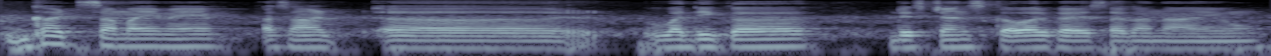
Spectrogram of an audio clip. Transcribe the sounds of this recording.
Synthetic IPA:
ɡʱɐʈʰsɐməjmẽ | ɐsã | ʋɐd̪ʱiːk | ɖɪsʈə̃nskɐʋəɾkɐɾesɐkʰə̃nd̪aːɦijũː

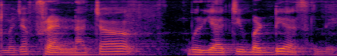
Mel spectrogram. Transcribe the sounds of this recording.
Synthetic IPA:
məd͡ʒafɾɛ̃ɳɖat͡ʃa | bʊɾijat͡ʃibəɖːeəsle

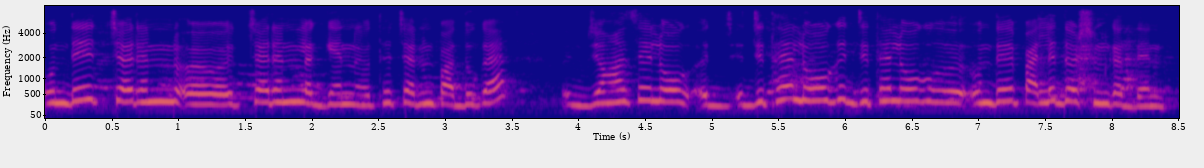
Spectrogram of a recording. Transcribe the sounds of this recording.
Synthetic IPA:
ʊnd̪eːt͡ʃəɾənt͡ʃəɾənləɡːeːnʊt̪ʰːẽːt͡ʃəɾənpaːd̪uːkɛː | d͡ʒəɦãːseːloːɡd͡ʒɪt̪ʰːẽːloːɡd͡ʒɪt̪ʰːẽːloːɡʊnd̪eːpɛːleːd̪əɾʃənkəɾd̪eːn

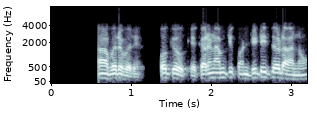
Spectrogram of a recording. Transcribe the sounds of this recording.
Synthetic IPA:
ɦãbəɾebəɾḛ | okeokekaɾəɳ̃amt͡ɕiːkʋɔɳʈiʈiːt̪əɽaːno

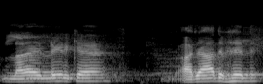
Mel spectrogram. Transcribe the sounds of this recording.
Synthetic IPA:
ləɾajləɾke | a̰ːd͡ʒaːd̪bʱeːl

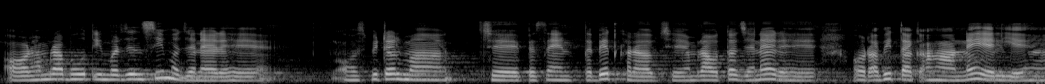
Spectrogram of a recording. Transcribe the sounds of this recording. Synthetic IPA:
ɔːɾɦəmɾabəɦut̪iməɾd͡ʒənsimed͡ʒənaɾəɦɛ | ɦɔspiʈəlme | t͡ʃʰɛpesẽɳʈ̚t̪əbet̪kʰəɾabt͡ʃʰɛɦəmɾaot̪ːəd͡ʒənajɾəɦɛɔːɾəbʱit̪əkəɦãnɛelieɦɛ̃

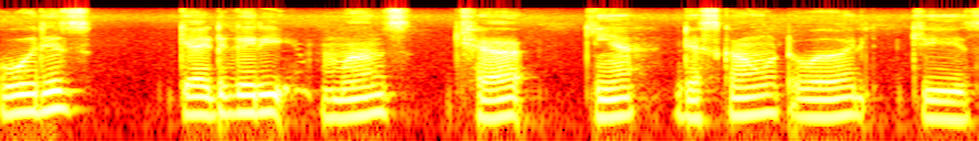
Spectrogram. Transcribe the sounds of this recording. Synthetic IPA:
koːɾiz | keːʈiɡɐɾimɐnz | t͡ʃʰaː | kijãɖiskɐuɳʈʋəːlʲt͡ʃiːz

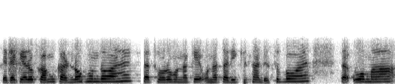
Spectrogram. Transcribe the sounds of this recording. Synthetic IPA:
d͡ʑɐɗə̃ɦkʰeɾokɐmkɐɾɪɽ̃oɦũːnd̪oaːɦet̪ɐt̪ʰoːɾoɦʊnə̆kʰeːʔʊnə̆t̪ɐɾiːkesãɗɪsɪboaːɦet̪ɐʔʊɦomã

